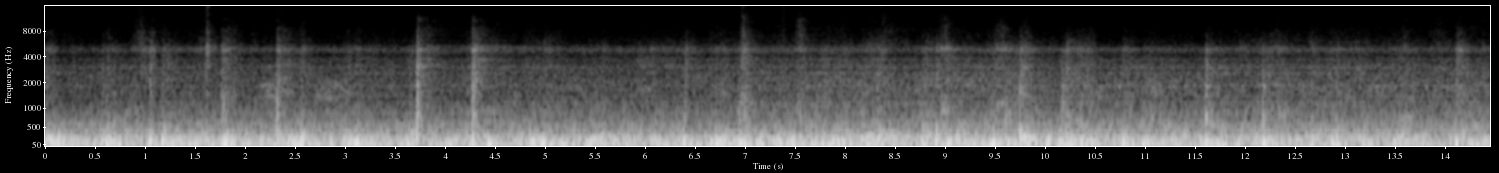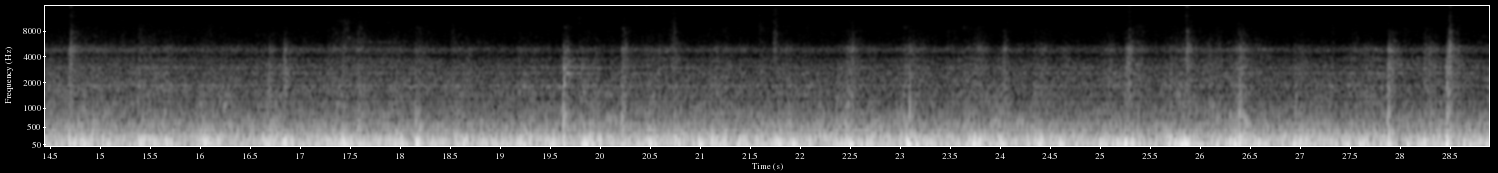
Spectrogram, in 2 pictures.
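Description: Passenger express train running, a steady heavy rumble from the coaches with wheels clicking irregularly over rail joints and a faint steady high whine.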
